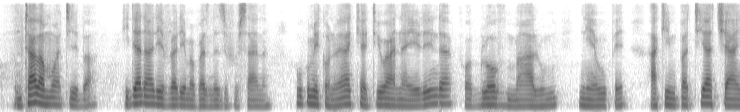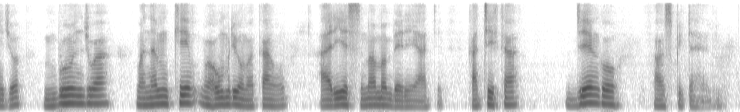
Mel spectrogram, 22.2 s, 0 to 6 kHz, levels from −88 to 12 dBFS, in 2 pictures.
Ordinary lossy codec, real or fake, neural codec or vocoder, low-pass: MP3, 48 kbps; fake; codec, 16 kHz, 0.3 kbps, FocalCodec; 5.4 kHz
